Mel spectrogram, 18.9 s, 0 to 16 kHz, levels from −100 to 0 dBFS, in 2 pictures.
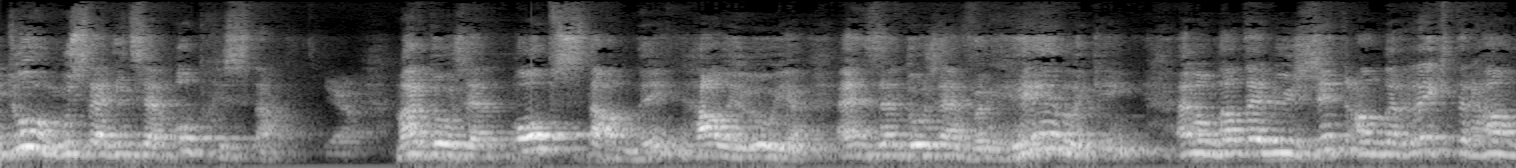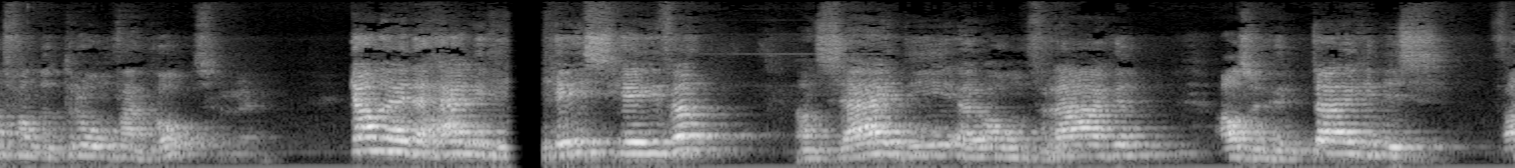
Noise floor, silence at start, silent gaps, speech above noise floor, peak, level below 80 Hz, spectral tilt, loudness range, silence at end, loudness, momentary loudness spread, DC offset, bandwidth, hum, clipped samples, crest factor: -62 dBFS; 0 s; 12.73-12.83 s; 43 dB; 0 dBFS; -60 dBFS; -4.5 dB/octave; 5 LU; 0 s; -19 LUFS; 13 LU; 0.1%; 15.5 kHz; none; under 0.1%; 20 dB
